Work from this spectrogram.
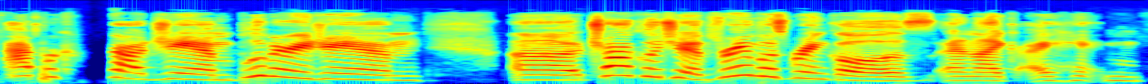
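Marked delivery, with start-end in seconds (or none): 0.0-4.7 excited listing. Retold or imitated. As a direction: savour each topping like a thrilled kid. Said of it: "So I'm like".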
